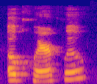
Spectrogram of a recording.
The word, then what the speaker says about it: Okwerekwu: Okwerekwu.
